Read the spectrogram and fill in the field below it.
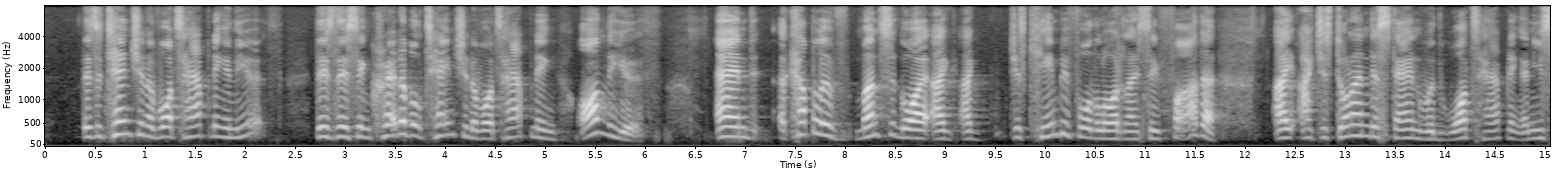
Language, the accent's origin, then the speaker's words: English; Wales, United Kingdom; I come from a land, I was going to say down under, but I don't. And I'm not from Tasmania, but I come from the land of revival. The people have said Wales.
